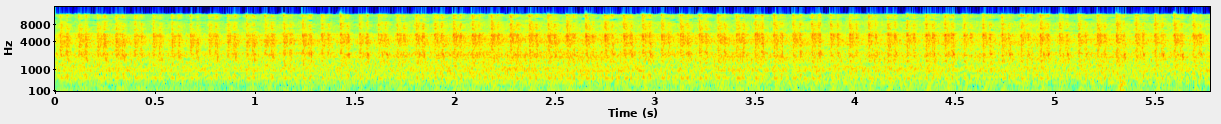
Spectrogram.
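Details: 1997 Argentine Renault Clio engine at steady idle, valves already adjusted: fast light tapping three to four per second; one mechanic says piston skirt slap needing a rebuild, others blamed clogged oil breather or oil galleries; unconfirmed.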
